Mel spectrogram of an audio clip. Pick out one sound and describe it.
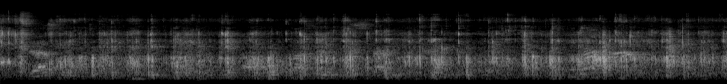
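A person chews a mouthful of dry cornstarch with crunchy, squeaky sounds close to the microphone.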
